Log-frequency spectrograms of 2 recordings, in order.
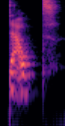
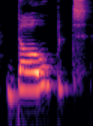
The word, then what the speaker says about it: doubt: Quite a few people get influenced by the spelling and they say doped and pronounce the B as well. So make sure the B is silent and that vowel is an ow.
